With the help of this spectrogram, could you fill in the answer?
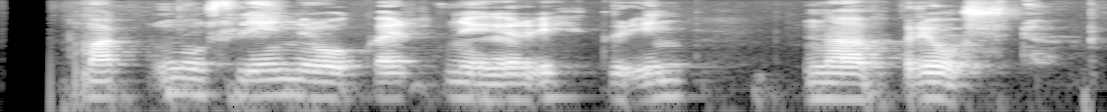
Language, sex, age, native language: Icelandic, male, 15, Icelandic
